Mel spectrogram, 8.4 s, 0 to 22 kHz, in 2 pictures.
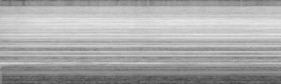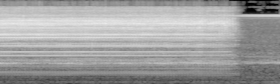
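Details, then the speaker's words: Lathe at about 1000 rpm turning open-segment oak vessel with narrow negative rake scraper; steady high even singing tone, no chatter, smoother cut than before. "here's a negative scraper doing the same cut i like the sound here better"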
